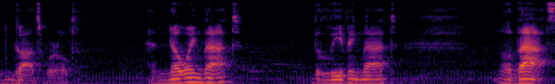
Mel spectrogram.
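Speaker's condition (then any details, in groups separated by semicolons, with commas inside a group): No condition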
